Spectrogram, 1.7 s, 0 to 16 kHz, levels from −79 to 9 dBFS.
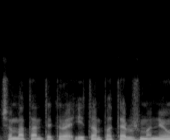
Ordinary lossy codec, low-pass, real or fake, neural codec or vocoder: Opus, 24 kbps; 7.2 kHz; fake; codec, 16 kHz, 1 kbps, FunCodec, trained on LibriTTS, 50 frames a second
